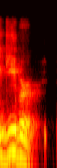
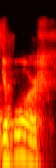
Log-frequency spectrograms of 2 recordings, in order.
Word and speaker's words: gibor: Well, I used to jokingly say back in the early days of my youth, I'd say, hey, come on, be a geber. And I didn't realize I was saying it wrong. It's gibor. – Gibor, yeah.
